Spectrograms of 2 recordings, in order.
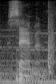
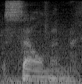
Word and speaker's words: salmon: as well you know he keeps the l silent it is a and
